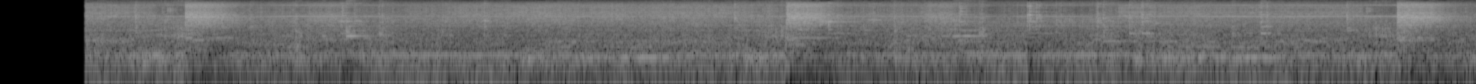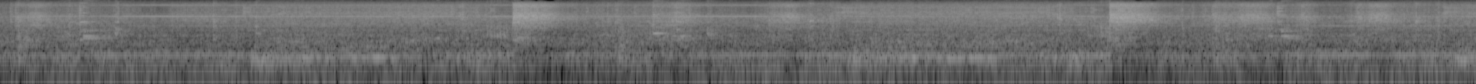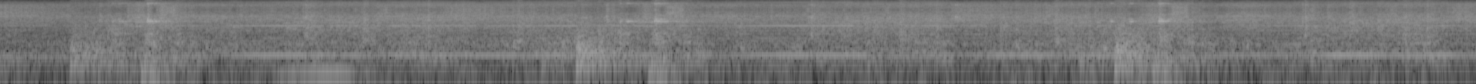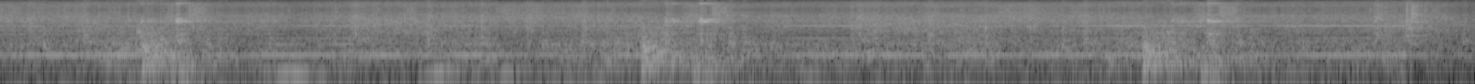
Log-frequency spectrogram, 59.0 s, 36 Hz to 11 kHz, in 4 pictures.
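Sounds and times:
machinery humming: 0:00.9 - 0:59.0
hissing clattering machine stroke: 0:01.3 - 0:59.0.

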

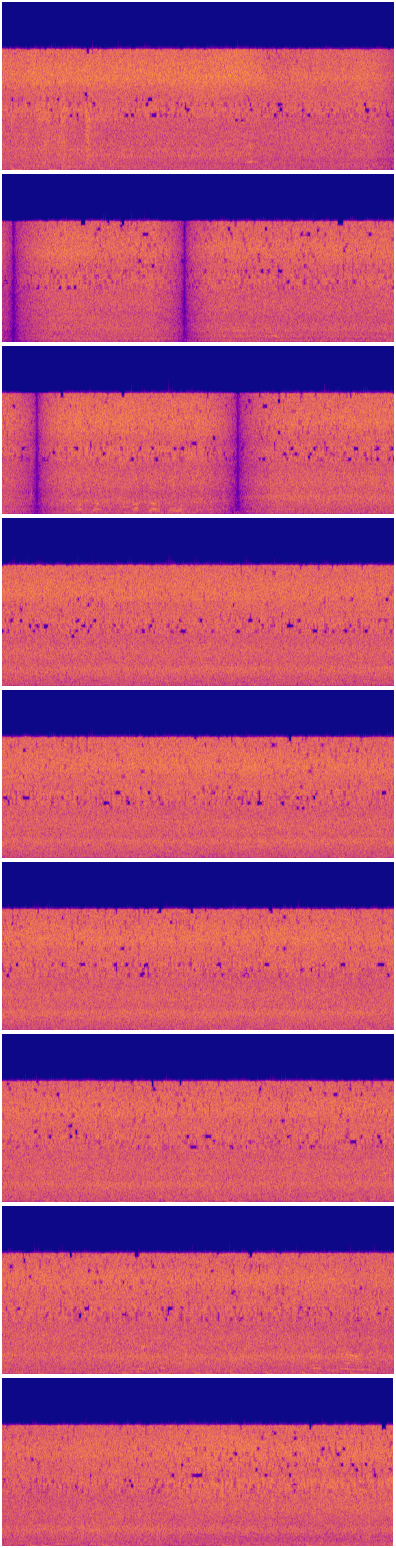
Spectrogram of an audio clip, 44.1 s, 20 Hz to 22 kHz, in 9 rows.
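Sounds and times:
waterfall rushing: 0:00.0 - 0:44.0.

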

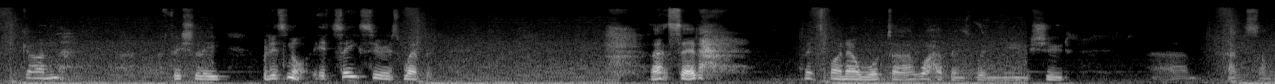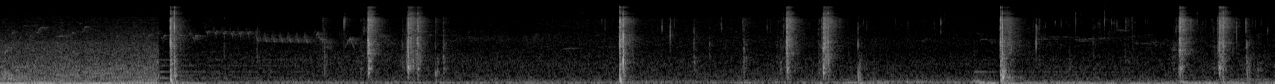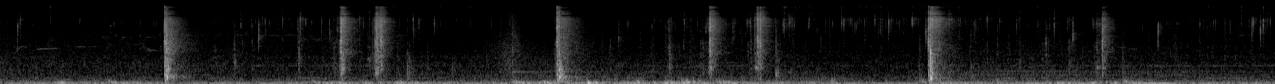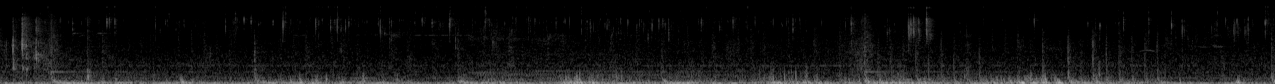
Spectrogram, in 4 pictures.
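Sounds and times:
airsoft rifle shot crack: 0:18.9 - 0:19.2, 0:31.1 - 0:31.4.

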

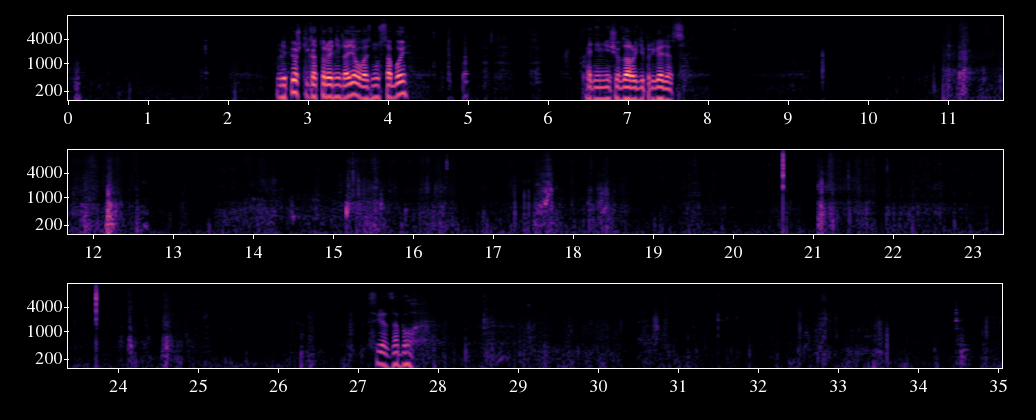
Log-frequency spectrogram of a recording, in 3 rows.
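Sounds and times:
belongings rustling and crinkling: 0:00.0 - 0:07.7, 0:10.2 - 0:35.0.

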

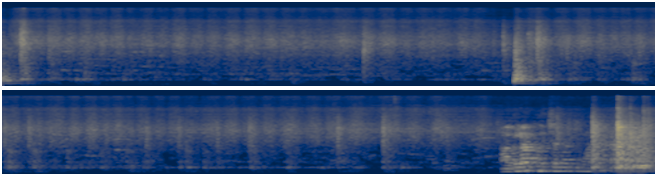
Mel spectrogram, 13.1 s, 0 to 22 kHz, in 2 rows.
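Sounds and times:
duster wiping a whiteboard: 0:00.0 - 0:13.0
knock against whiteboard: 0:05.0 - 0:05.6.

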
